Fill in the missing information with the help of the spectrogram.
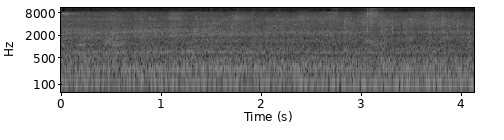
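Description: Passenger train running along the track, a steady low rumble with a constant hum.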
